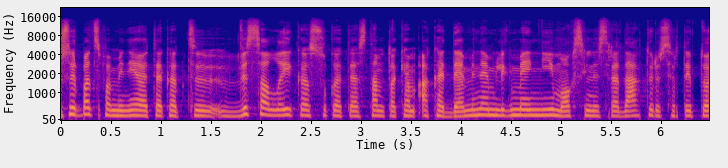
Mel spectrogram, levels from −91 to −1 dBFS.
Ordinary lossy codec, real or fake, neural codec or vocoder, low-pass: Opus, 64 kbps; fake; vocoder, 44.1 kHz, 128 mel bands every 512 samples, BigVGAN v2; 14.4 kHz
